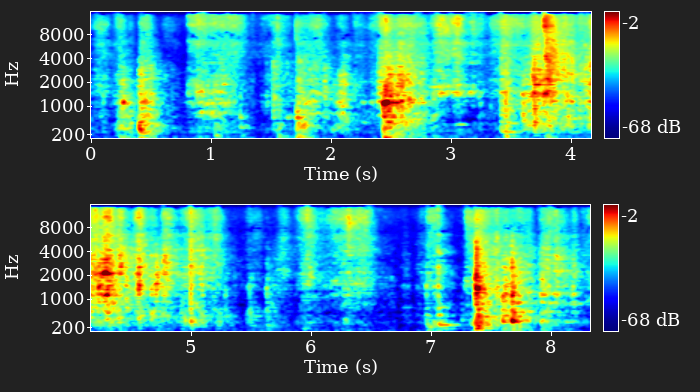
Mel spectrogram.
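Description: Cardboard shoebox being handled and rummaged through: irregular rustling and scraping of cardboard and packaging, with a few soft knocks.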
